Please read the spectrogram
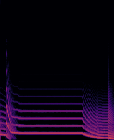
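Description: Aphid DX FM software synthesizer sounding a single note rich in overtones. It drops quickly in pitch just after the start, holds steady, then glides down in pitch near the end.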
